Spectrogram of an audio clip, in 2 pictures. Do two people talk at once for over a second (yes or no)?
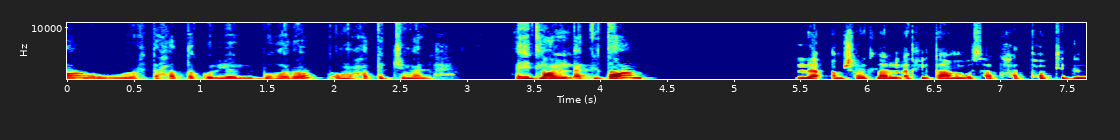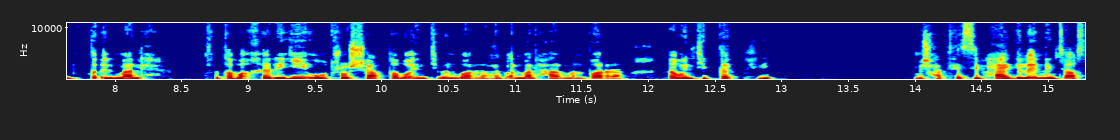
no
